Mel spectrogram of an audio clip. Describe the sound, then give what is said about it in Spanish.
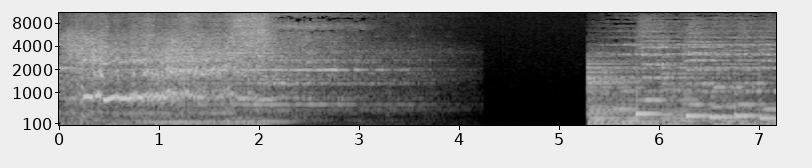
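Car tires skid and squeal loudly for a few seconds, fading away into silence before another loud, dense burst of sound abruptly kicks in. “Este coche tira bien.”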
